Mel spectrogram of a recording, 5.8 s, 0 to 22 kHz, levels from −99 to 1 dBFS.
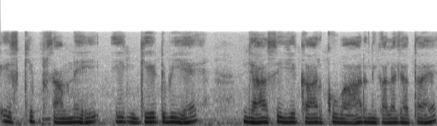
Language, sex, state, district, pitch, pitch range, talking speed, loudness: Hindi, male, Bihar, West Champaran, 130 Hz, 125-140 Hz, 165 wpm, -15 LUFS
